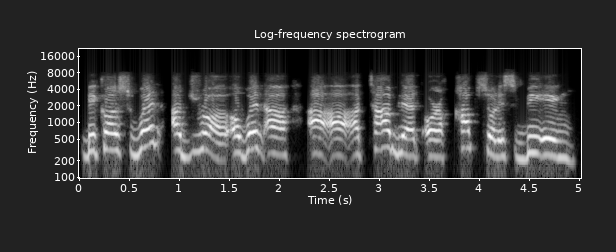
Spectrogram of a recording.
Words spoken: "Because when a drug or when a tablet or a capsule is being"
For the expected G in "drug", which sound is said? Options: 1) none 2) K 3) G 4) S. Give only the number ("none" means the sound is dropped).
1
